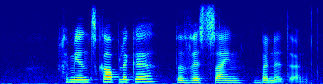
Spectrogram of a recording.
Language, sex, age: Afrikaans, female, 20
